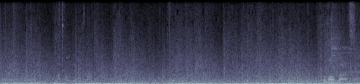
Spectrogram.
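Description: Mortar explosions in a Great War Western Front battle game rumble as a loud, continuous barrage of booming blasts that fills the whole stretch.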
